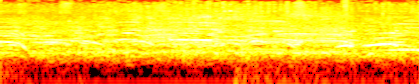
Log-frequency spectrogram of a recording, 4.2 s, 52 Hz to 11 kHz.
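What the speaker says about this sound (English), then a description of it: "You can hear the crowds vocal in this game" Vocal crowd noise at the 2019 NCAA Division III men's soccer championship between Tufts and Amherst, a steady distant murmur of shouts and chatter with occasional whistles rising above it.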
